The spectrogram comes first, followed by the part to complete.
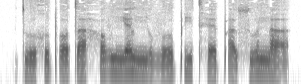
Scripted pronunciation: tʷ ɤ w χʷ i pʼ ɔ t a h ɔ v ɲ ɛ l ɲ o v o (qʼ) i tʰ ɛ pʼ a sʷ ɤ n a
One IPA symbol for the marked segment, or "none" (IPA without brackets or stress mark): pʼ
